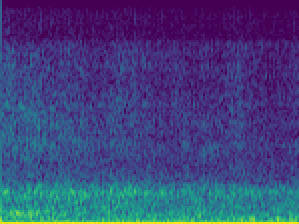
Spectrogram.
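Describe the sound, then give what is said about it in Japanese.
Steady rumble of a train running along the coast through mountains that reach the sea, on a line with many tunnels. The loud, even roar holds without a break and has no distinct wheel clacks or voices. “海辺まで迫った山々を抜けるこの列車にはまだまだトンネルが待っている。”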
